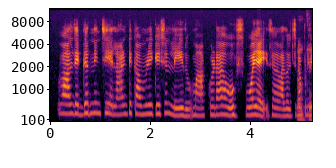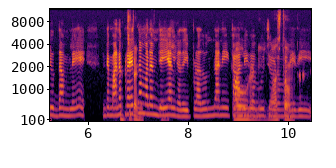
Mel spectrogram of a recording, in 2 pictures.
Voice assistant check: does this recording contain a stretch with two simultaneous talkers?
Yes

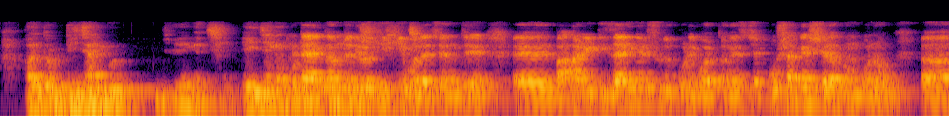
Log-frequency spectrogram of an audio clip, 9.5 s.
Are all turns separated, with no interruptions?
No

